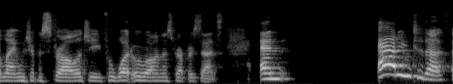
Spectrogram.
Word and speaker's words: Uranus: which was meeting up with Uranus. That's how I pronounce it. Uranus,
